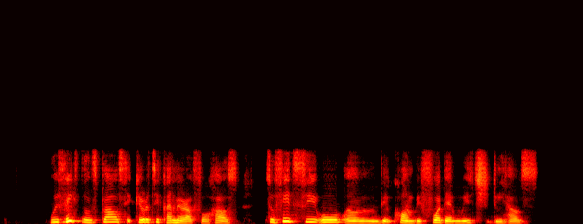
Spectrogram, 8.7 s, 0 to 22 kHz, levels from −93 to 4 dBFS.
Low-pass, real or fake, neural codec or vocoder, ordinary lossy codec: 7.2 kHz; fake; codec, 16 kHz, 1 kbps, FunCodec, trained on LibriTTS, 50 frames a second; none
